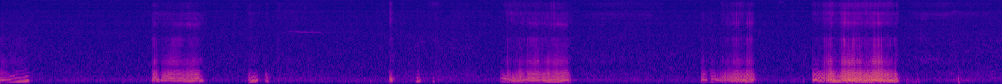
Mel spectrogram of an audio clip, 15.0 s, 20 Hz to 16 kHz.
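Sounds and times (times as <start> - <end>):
kitten snoring: 0.0 - 0.5, 2.2 - 3.1, 3.7 - 4.8, 7.5 - 8.6, 10.5 - 11.4, 12.2 - 14.2.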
